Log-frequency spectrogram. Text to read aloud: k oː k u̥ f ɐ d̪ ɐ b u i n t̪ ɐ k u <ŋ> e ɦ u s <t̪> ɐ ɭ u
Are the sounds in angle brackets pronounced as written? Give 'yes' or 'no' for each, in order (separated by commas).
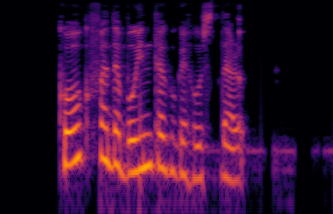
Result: no, no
